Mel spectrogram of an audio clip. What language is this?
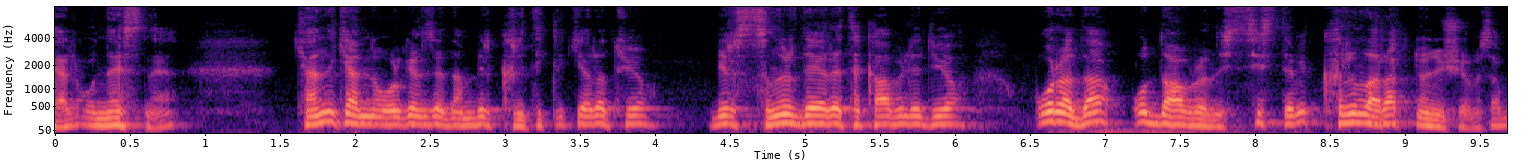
Turkish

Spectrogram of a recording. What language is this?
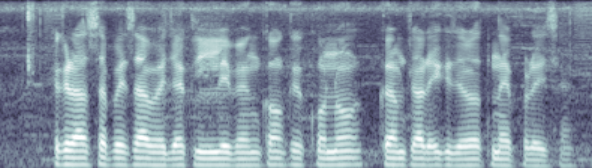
Maithili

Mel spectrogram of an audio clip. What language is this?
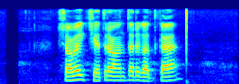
Nepali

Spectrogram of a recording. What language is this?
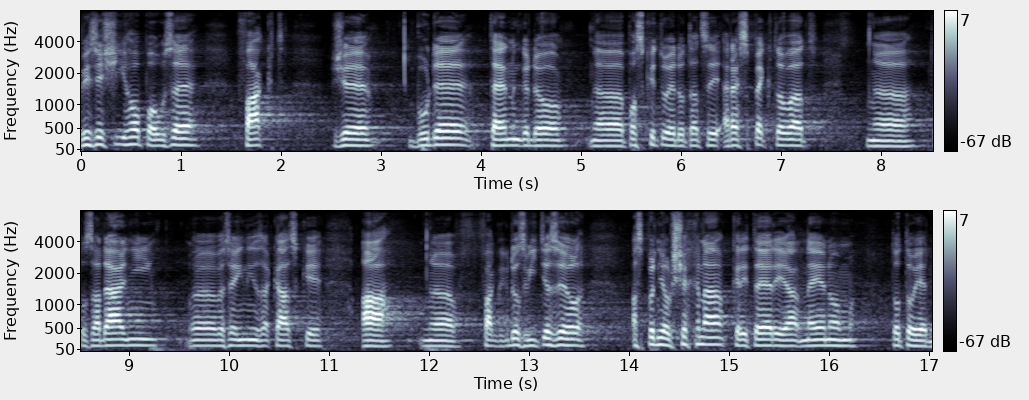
Czech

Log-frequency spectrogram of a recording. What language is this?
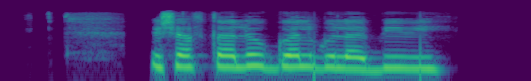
Pashto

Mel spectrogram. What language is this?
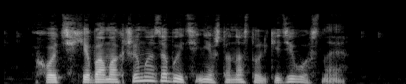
Belarusian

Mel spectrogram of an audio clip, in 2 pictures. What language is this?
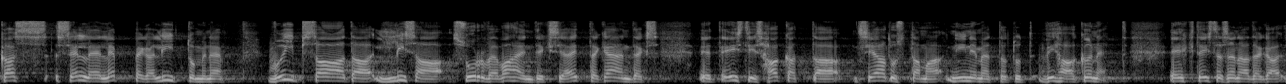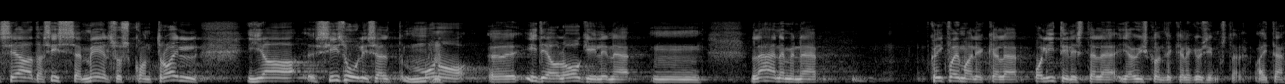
Estonian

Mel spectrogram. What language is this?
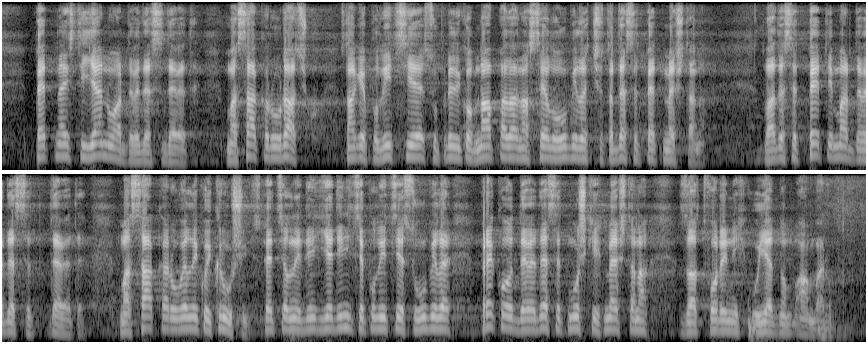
Serbian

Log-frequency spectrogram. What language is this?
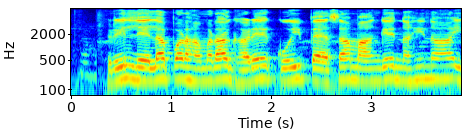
Magahi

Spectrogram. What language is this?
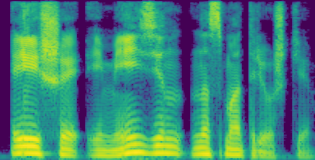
Russian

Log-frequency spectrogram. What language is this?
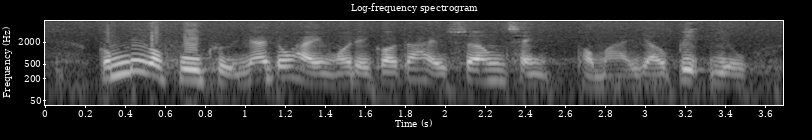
Cantonese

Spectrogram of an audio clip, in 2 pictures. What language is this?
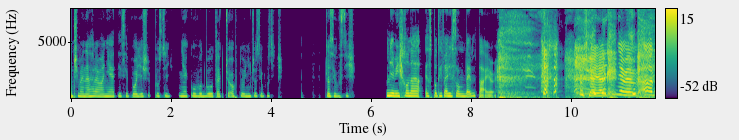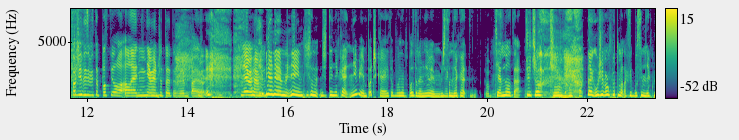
Slovak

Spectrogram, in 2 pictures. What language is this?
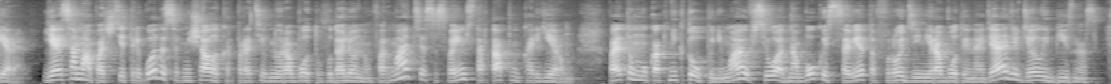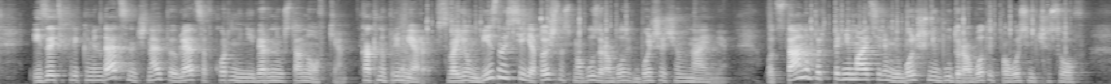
Russian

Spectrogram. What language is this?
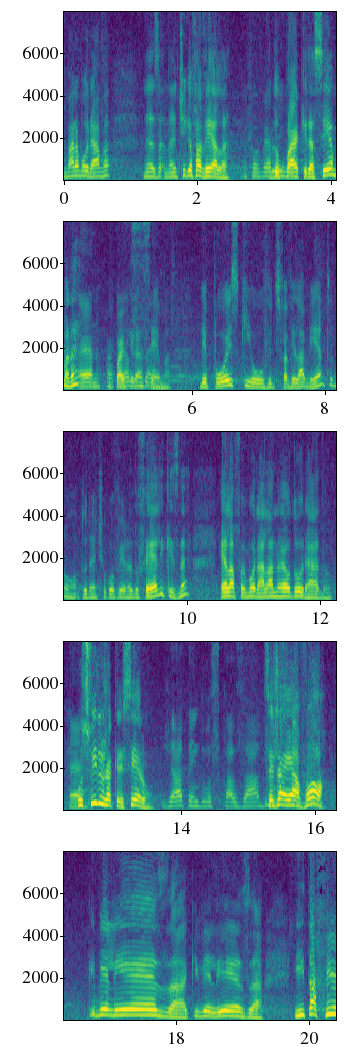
Portuguese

